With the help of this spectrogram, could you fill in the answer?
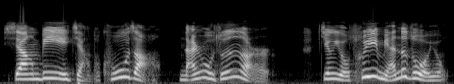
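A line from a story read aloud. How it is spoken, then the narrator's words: Cold anger. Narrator (Chinese): 华学正含怒冷道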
